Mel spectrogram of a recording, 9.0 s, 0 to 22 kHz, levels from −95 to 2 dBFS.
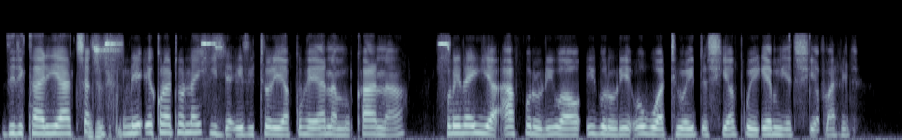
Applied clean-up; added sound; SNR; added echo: neural diffusion model UNIVERSE++.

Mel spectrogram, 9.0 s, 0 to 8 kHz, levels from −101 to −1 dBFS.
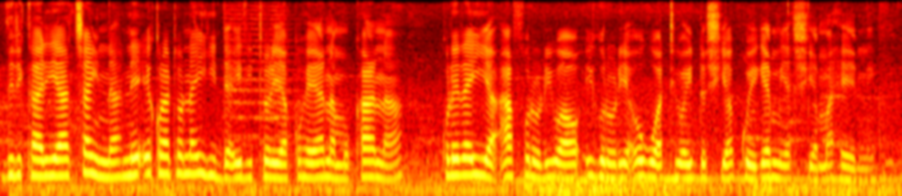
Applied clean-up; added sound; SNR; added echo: none; none; none; none.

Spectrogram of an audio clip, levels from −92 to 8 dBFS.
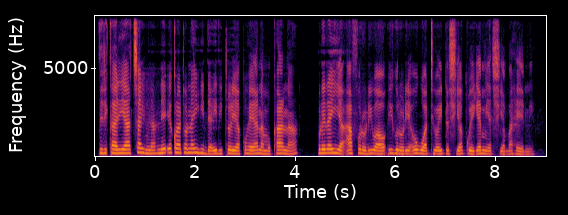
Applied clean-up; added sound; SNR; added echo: neural mask model DeepFilterNet 3.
